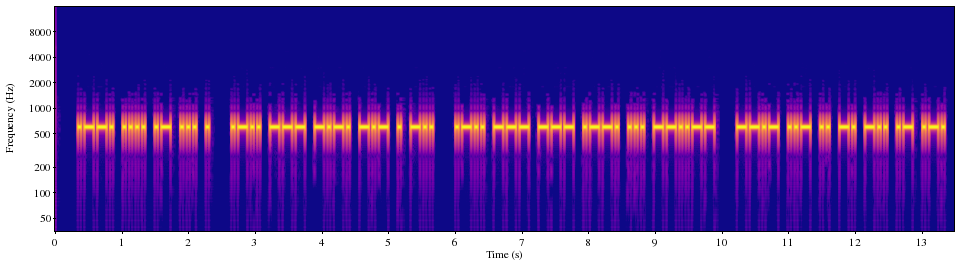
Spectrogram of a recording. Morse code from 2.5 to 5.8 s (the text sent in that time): LOCKED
